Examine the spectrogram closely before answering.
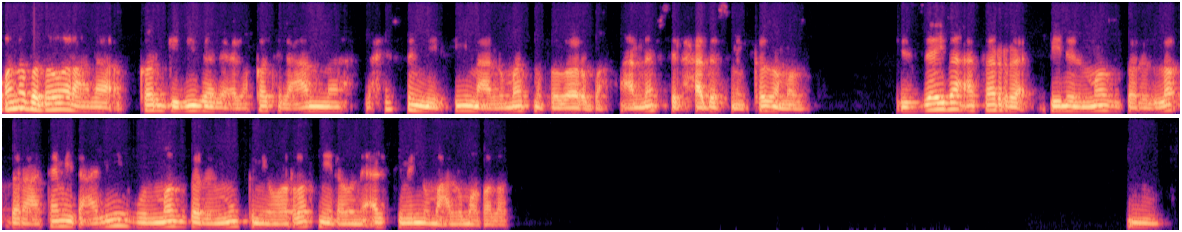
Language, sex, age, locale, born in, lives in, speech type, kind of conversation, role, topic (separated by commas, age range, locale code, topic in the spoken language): Arabic, male, 20-24, ar-EG, Egypt, Egypt, read, expert-assistant, asker, إزاي أقدر أفرّق بين المصادر الموثوقة وغير الموثوقة لما أبحث عن معلومات عن العلاقات العامة؟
